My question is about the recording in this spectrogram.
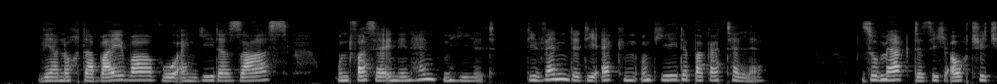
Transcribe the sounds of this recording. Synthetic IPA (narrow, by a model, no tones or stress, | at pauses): veːɐnɔχd̥abaɪvaːɐvoːʔa̰ɪnjeːdɐzaːs | ʔʊntv̥aseːɐɪndeːnɦɛndn̩ɦiːlt | d̥iːvɛndədiːʔɛkn̩ʊntʰjeːdəbaɡatʰɛlə̰ | z̥oːmɛɐktəzɪça̰ʊxt͡ʃit͡ʃ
